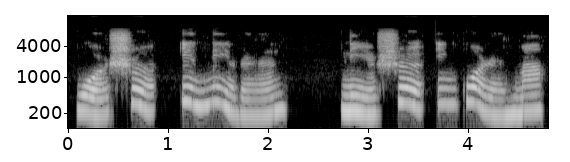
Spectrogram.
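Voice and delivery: Ali's reply, read slowly and clearly; lightly voiced Ali, slow for learners; slow dialogue line. Shown as a demonstration. Teacher reading Ali's reply to students, slow and clear. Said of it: "Ali shuo".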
